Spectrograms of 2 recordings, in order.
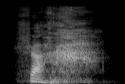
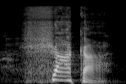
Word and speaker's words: shachah: This word in the Hebrew is pronounced shachah, shachah. Now you got to say it like a good Jew, shachah, with a. But if you don't want to say it like a good Jew, you can say it like a good American gringo, shaka.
